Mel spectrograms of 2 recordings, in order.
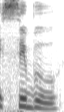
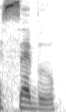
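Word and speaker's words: Cebu: it seu or SIU so technically in theal alphabet the letter e can be pronounced e or E like the letter I so I say SIU SIU and I know some people say seu but usually it's either SIU or sebu good question all right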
